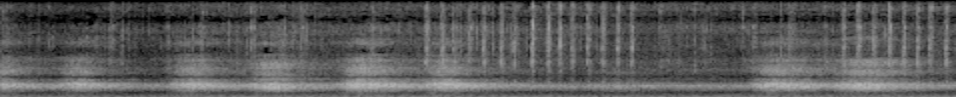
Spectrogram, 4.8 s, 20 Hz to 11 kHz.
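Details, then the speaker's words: 65-year-old American Flyer toy train with added 4-chuffs-per-revolution smoke: uneven scraping chatter about twice a second over steady motor hum as drive gears jam and slip; owner suspects the idler isn't doing its job, a stretched chain, or his added piece. "it's getting jammed inside and slipping the gears okay now we know now we know what the idler is not quite doing the job or the chain has stretched or my piece"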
